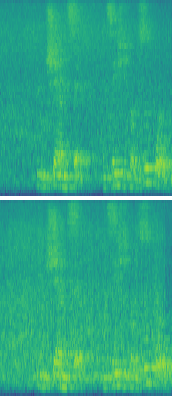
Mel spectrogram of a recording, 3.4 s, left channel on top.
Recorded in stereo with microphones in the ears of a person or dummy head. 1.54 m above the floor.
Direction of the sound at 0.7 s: 45° left (ahead or behind).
